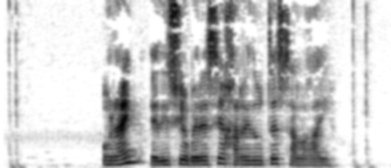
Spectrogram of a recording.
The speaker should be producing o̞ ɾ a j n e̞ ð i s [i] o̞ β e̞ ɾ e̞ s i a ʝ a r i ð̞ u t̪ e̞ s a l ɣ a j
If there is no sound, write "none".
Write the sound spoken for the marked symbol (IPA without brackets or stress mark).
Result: i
